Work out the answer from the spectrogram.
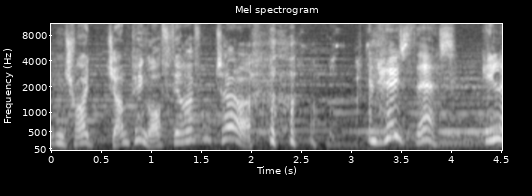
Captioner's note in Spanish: risas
